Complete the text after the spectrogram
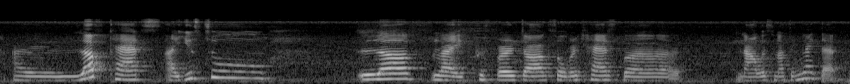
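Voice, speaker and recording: A woman speaks at a very slow pace. Audible room echo and noticeable background noise are present. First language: Spanish. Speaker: beauty vlogger. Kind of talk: casual vlog chat. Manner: halting, searching for words.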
